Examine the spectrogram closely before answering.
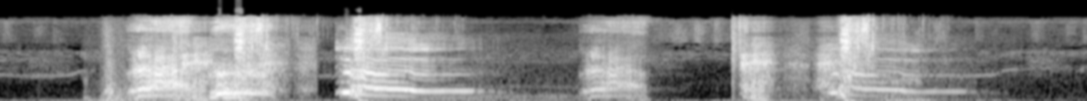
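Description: A zombie groans and snarls close by.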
